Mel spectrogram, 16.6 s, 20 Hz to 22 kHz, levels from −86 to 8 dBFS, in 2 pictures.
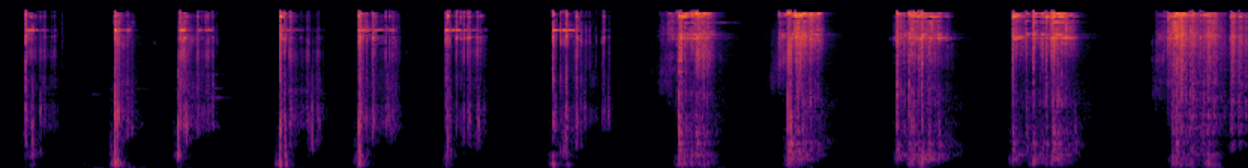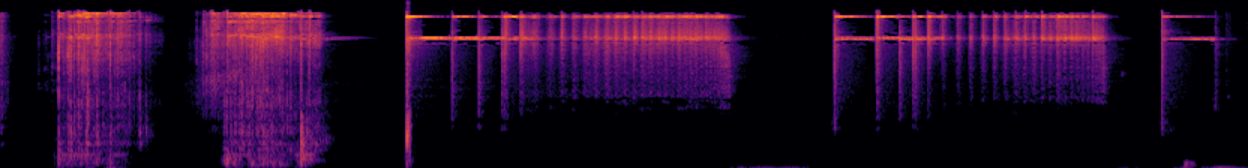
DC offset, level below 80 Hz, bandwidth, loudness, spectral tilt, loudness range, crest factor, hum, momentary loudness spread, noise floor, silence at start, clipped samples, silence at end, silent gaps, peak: under 0.1%; -78 dBFS; 17.5 kHz; -17 LUFS; 2 dB/octave; 11 LU; 22 dB; none; 15 LU; -70 dBFS; 0.15 s; under 0.1%; 0.2 s; none; 0 dBFS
